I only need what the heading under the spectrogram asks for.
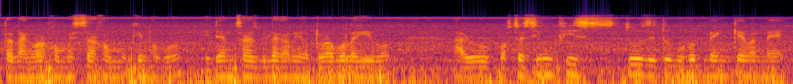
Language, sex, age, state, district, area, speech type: Assamese, male, 30-45, Assam, Goalpara, urban, spontaneous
